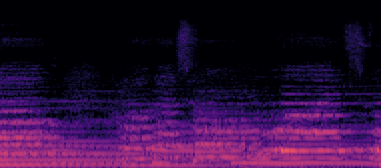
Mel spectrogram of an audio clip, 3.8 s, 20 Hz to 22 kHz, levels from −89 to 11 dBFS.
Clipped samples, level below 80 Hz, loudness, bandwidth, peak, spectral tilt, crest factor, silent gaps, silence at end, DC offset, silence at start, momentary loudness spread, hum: under 0.1%; -60 dBFS; -36 LUFS; 13 kHz; -20 dBFS; -8.5 dB/octave; 16 dB; none; 0 s; under 0.1%; 0 s; 8 LU; none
